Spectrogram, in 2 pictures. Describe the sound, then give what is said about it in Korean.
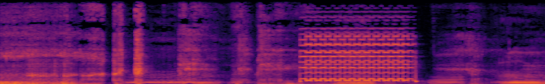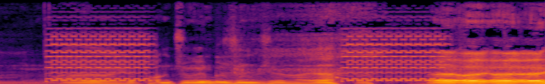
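A telephone rings loudly in three evenly spaced bursts, each lasting about a second, while wavering vocal sounds rise and fall between and beneath the rings. “전화 왔어, 전화.”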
